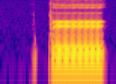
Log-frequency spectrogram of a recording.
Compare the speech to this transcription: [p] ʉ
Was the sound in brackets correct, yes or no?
yes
